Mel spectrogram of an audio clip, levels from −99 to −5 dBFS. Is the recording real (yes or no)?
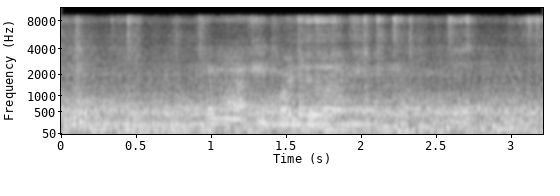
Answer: no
